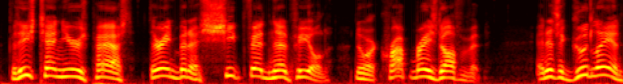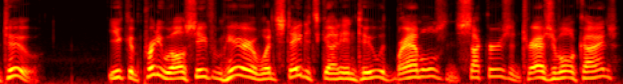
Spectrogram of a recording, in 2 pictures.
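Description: A man's voice: high-pitched, no room sound, clean studio sound. A man voicing a grave, superstitious old shepherd with rustic English dialect, in a storybook reading. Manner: dialect speech, solemn warnings.

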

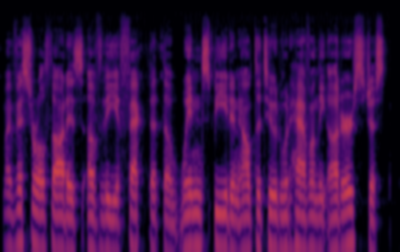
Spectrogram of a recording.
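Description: A player cracking wry, deadpan jokes during a tabletop game. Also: mid-range voice, moderate pace, smooth. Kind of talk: casual banter at a game table.

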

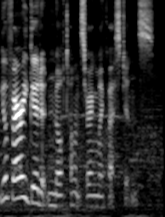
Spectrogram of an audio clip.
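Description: A woman's voice: medium pitch, sing-song, brisk, pushed and bright. An actress playing a blunt, joking and curious woman in the 1980s, in an indie audio drama.

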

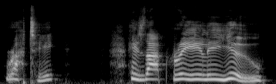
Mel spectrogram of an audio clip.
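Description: A man's voice: a little high, moderate pace, fairly bright tone, voice pushed up, natural voice. A man voicing a small, timid, weary male mole in a storybook, plaintive and polite. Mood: feeble, frightened. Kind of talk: storybook character voice.

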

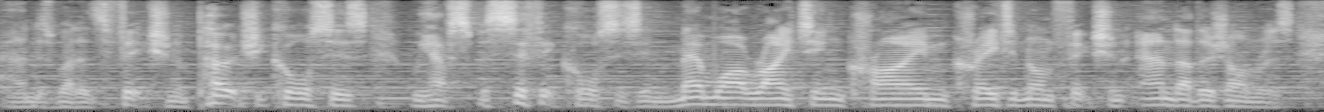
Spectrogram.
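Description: Man, podcast host, scripted read, clear guitar music beneath the voice. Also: mid-range voice, normal speed. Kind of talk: scripted announcements. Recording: guitar music playing underneath.

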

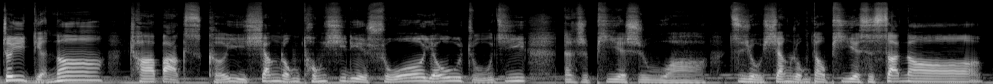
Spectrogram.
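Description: A man voicing a calm, know-it-all male professor who lectures in a matter-of-fact way. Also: medium pitch, takes it slowly. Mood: lecturing.

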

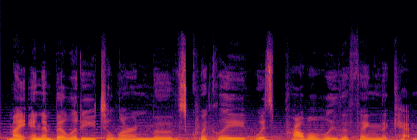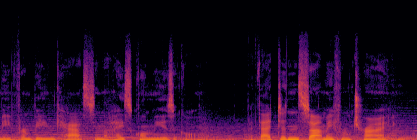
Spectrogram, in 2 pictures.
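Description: A woman in her forties, hosting a podcast and narrating a personal story in a calm, reflective way. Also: low voice, normal speed, over music. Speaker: podcast host.

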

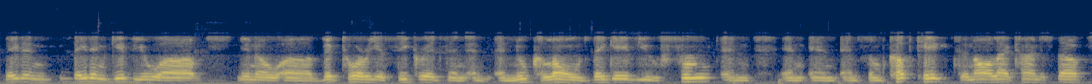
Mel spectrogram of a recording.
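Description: Man, guest pastor, phone-like narrow sound, average pitch, halting reflective delivery, candid personal testimony. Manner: halting, reflective, repeats words. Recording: thin, phone-like band-limited audio.

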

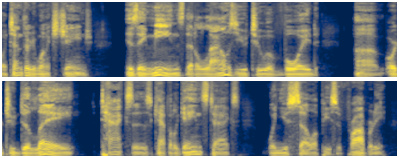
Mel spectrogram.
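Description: A man's voice: very deep voice, bright, forceful tone, husky, no echo, studio quality. A man in his fifties hosting a podcast, giving blunt, chatty advice on real estate and taxes straight to his listeners. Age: 50s. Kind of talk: casual advice monologue.

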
